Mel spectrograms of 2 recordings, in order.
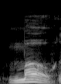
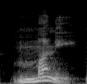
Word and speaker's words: money: So many of my students say money, mo, like M-O, but it's not pronounced like that. It's pronounced money, money. I think of other words that sound the same or other words that rhyme, and I think of funny.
